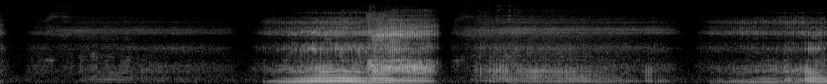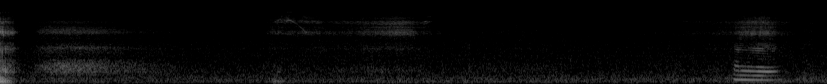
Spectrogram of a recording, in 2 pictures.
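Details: Man who thinks he doesn't snore, snoring loudly enough to be heard from another floor; three loud, vibrating inspiratory snores, then quieter breathing with a few soft snorts; snoring.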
